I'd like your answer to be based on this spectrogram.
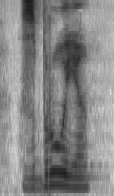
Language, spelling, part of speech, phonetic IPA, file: Ukrainian, зброя, noun, [ˈzbrɔjɐ], Uk-зброя.ogg
- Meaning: weapon, armament, arms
